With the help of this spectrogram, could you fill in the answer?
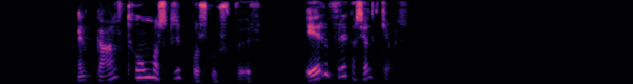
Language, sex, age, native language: Icelandic, female, 30-39, Icelandic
